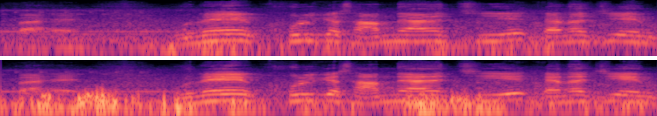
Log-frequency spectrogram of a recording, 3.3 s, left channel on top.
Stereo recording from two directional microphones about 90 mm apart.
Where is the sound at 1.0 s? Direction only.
30° right (ahead or behind).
